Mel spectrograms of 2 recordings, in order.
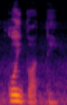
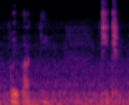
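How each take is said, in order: First: Loud angry koi baat nahin; loud retort. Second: Bitter whisper to himself. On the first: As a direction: punch it out louder. Father shouts during quarrel. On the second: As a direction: breathe it out unvoiced. Father repeats it under breath. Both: Acted.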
